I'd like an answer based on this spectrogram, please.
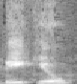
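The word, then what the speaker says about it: deque: Right, priority क्यू, right, और कुछ लोग बुलाते हैं डी क्यू, कुछ लोग बुलाते हैं डेक. आप इसे कैसे भी प्रोनाउंस कर सकते हैं. Some people call it deck, some people call it डी क्यू.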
